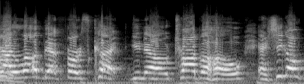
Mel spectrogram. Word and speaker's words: trabajo: Trabajo. Trabajo. Okay. Yeah, so you I gotta roll your R a little bit.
